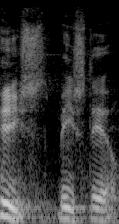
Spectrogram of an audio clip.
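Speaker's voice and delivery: deep, breathy, half-whispered low voice. Imagining Jesus speaking to a storm in your life, deep Jesus voice. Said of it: "he would say it with a deep voice like that".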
